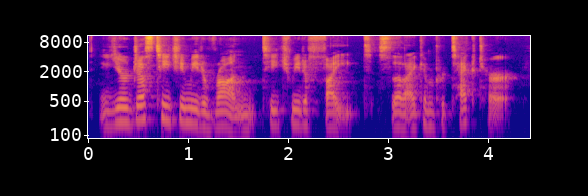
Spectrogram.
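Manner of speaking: plain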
